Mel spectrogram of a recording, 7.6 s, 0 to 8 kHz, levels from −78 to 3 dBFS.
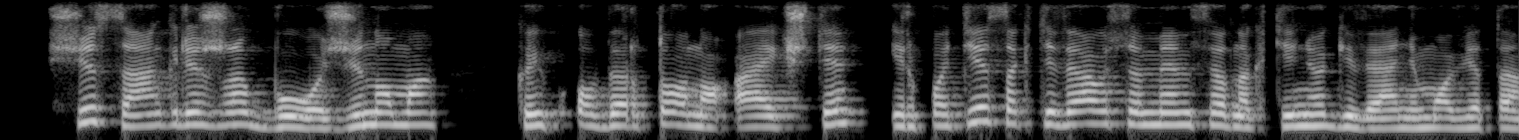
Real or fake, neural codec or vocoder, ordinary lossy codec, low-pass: real; none; Opus, 24 kbps; 7.2 kHz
